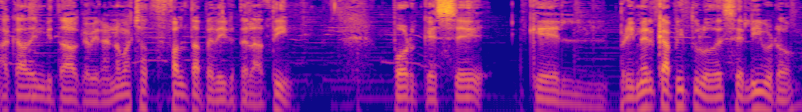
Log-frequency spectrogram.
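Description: A man's voice: low voice, darkish tone. A man hosting an interview, asking questions and encouraging his guest with frequent short replies. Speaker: interviewer host.

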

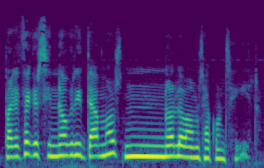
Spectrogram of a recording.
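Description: Una presentadora con acento de España que comenta con tono coloquial. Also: female voice, a little high, steady tone, a little mellow, no echo. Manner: quick, chatty. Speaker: host. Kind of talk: casual chat.

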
